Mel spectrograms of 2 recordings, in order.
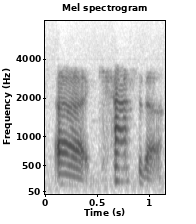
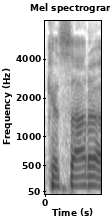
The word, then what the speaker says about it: Cassada: Cassada, right? I'm worried. That's right. That's the right pronunciation. And no, you've got it. I get Cassada a lot, which actually sounds cooler, and there's no paperwork involved.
